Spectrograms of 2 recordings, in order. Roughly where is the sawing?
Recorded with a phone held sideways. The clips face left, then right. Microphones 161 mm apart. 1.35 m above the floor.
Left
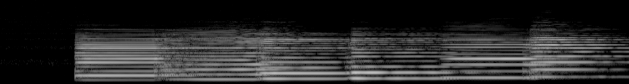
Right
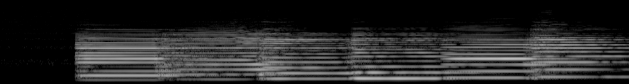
I don't hear sawing.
